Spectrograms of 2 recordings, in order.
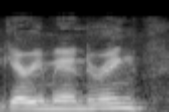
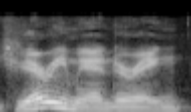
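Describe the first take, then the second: First: The word begins with a hard G sound. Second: The word begins with a soft J-like sound. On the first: This follows the original name Gerry. "but I prefer to say gerrymandering" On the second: This is the common popular usage. "changed it somehow to gerrymandering"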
